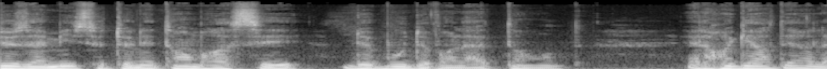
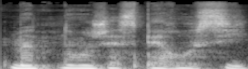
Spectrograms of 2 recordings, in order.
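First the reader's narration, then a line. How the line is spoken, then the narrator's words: Exclaimed. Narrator (French): s'écria la femme de Tom Towners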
